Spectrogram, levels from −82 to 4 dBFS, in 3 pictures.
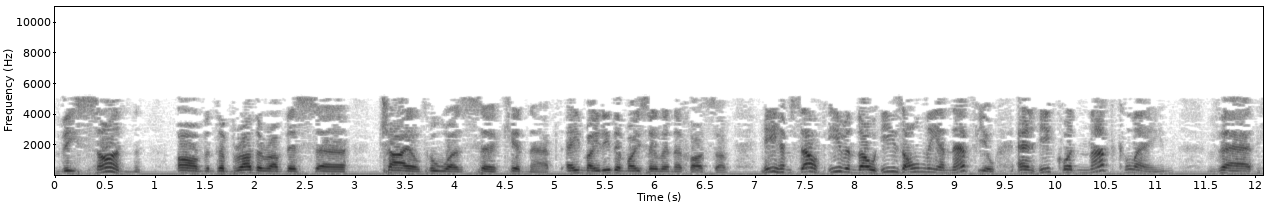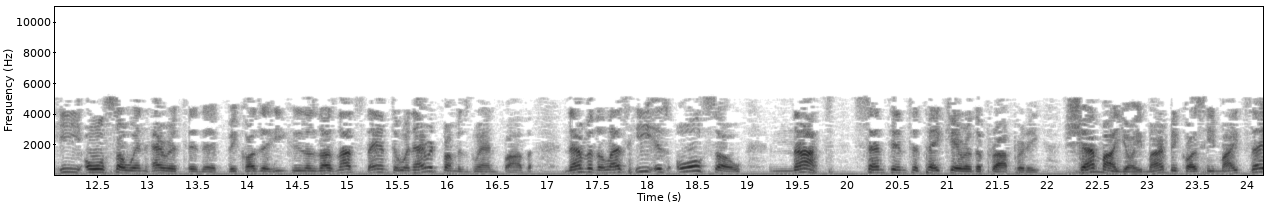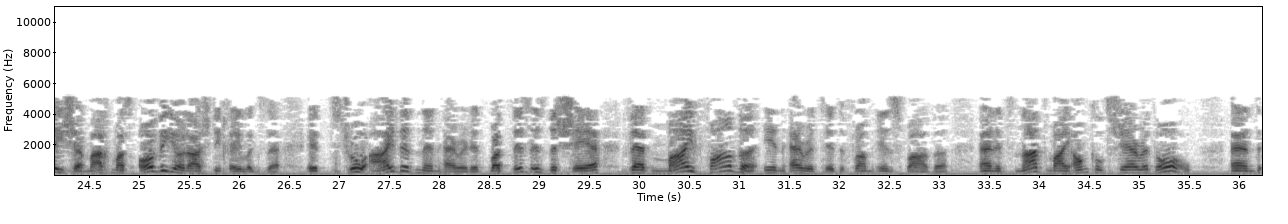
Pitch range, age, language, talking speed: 130-190 Hz, 50-69, English, 145 wpm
